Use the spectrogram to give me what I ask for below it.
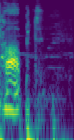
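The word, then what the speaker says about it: Haupt: to Emily no outs runner at first Morgan hopped on the mound it's pronounced h-a-u-p-t but it's pronounced hopped Emily steps out of the box bats on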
